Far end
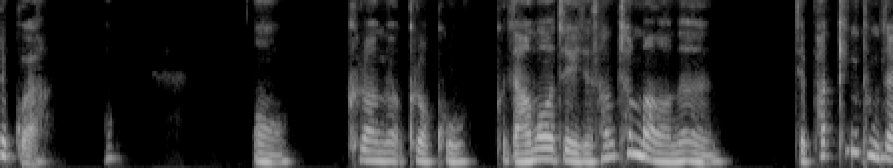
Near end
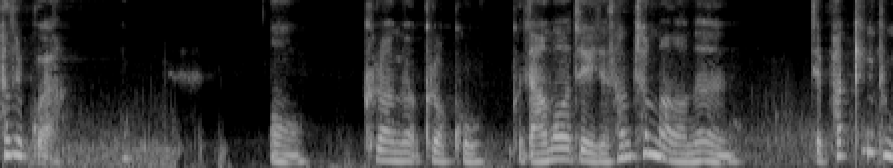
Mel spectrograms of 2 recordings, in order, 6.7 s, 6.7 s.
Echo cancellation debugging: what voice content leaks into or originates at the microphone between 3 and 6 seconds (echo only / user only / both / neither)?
echo only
